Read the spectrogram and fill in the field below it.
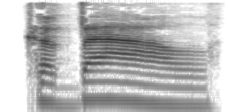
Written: caballer

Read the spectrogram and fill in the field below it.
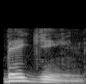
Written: beguine

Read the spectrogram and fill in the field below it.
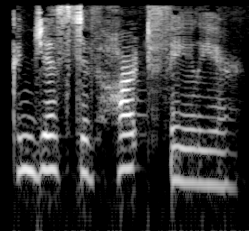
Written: congestive heart failure

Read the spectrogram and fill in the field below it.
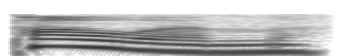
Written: poem

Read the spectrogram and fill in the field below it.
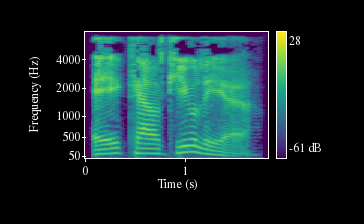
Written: acalculia

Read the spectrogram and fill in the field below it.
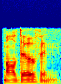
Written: Moldovan

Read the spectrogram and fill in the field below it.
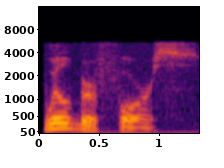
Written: Wilberforce

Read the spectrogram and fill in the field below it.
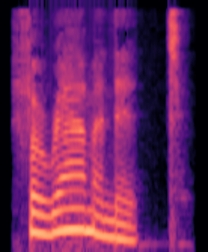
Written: foramination

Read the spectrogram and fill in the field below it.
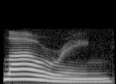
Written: lowering

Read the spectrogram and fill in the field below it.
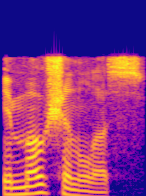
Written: emotionless

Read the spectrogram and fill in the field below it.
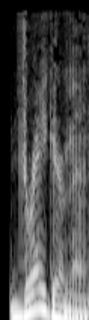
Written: draegerman

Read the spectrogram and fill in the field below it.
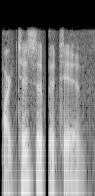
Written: participative

